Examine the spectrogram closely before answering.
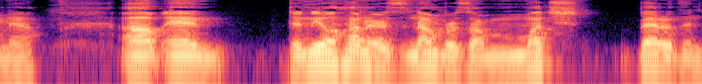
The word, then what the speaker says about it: Danielle Hunter: But no, it's Danielle Hunter.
